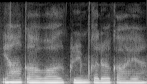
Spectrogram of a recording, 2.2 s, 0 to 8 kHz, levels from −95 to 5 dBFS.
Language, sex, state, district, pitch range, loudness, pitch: Hindi, female, Arunachal Pradesh, Longding, 185-195 Hz, -10 LUFS, 190 Hz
